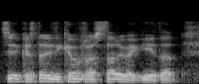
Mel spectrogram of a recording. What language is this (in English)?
Welsh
